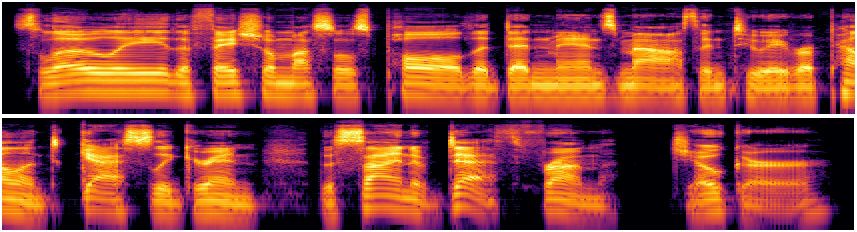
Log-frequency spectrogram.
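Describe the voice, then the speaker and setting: A man hosting a podcast, retelling a comic book story in a theatrical, measured storytelling manner. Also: deep voice, fairly bright tone, clear, resonant tone, dry recording, clean studio sound. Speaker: podcast host.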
